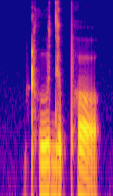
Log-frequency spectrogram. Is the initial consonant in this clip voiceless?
yes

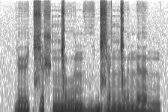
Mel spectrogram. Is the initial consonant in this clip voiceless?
no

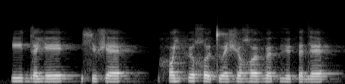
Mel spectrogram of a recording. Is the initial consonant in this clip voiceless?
no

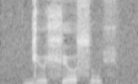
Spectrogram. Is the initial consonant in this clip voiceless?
no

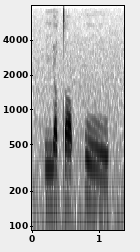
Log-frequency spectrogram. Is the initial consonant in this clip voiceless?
no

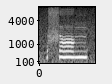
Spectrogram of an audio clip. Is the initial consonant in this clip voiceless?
yes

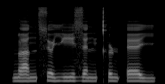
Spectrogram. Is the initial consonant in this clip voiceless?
no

